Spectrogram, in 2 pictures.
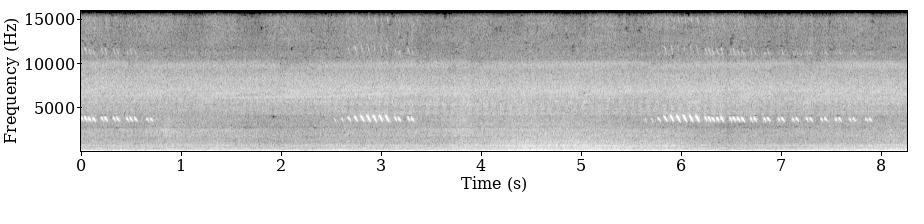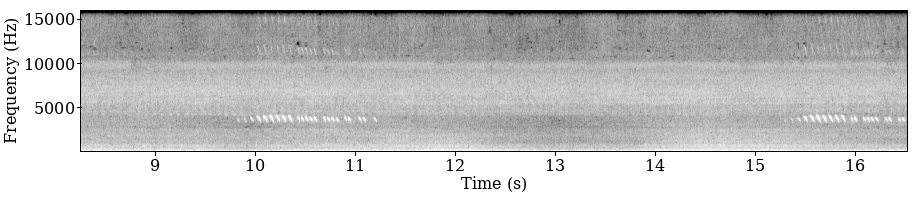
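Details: A cricket gives short, high, pulsed chirps every few seconds over a steady low rumble of surf, on a beach in Mihama, Fukui, at 19:30 dusk on July 29.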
